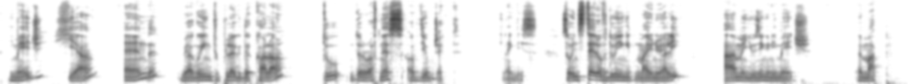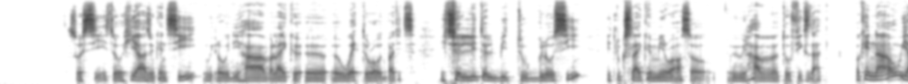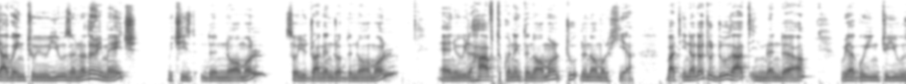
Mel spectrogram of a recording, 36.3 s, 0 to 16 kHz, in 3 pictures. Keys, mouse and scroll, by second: 0.2-5.9 drag, 10.3 click, 11.0-14.6 middle drag, 17.9-18.3 scroll up 1, 18.3-21.2 middle drag, 21.2-21.5 scroll down 1, 21.5-26.6 middle drag, 30.4-36.3 drag.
